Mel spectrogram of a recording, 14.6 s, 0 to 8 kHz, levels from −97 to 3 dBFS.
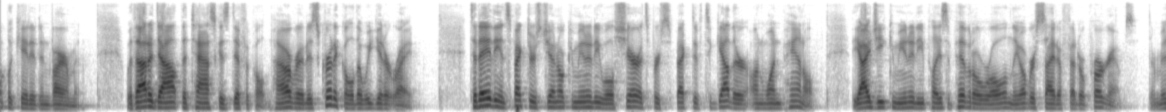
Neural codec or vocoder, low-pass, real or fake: none; 7.2 kHz; real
